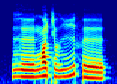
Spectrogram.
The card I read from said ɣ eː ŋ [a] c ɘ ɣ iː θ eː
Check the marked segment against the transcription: correct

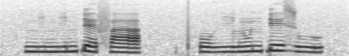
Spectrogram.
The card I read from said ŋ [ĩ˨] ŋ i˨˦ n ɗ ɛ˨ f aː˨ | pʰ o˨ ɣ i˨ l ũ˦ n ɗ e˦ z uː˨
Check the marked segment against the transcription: incorrect: i˨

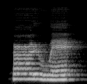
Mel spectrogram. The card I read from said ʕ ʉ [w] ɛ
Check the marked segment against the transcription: correct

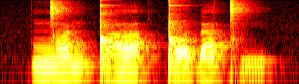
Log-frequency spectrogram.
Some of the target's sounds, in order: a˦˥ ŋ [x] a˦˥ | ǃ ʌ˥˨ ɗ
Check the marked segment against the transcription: incorrect: ǃ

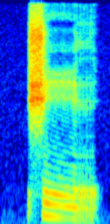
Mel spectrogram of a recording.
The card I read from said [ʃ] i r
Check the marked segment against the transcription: correct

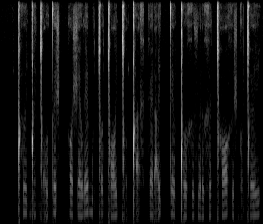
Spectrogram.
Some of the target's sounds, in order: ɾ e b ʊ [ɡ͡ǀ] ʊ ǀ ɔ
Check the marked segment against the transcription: incorrect: ǀ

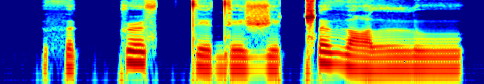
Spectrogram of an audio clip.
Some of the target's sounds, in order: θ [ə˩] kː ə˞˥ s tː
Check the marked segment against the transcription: correct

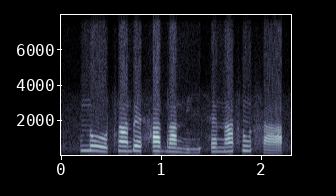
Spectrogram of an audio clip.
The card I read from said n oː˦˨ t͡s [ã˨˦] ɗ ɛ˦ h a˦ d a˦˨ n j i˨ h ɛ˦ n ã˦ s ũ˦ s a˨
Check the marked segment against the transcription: incorrect: ã˦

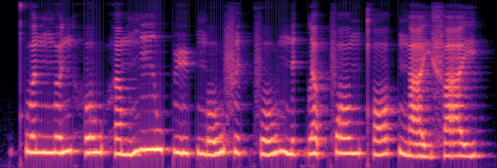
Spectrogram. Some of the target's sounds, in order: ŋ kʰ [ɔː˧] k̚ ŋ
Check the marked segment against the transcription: incorrect: ɔː˨˥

